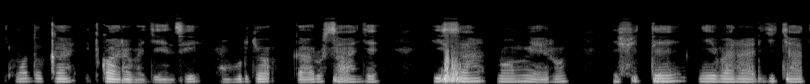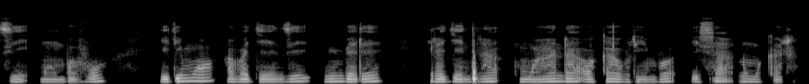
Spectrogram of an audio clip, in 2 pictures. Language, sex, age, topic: Kinyarwanda, male, 18-24, government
